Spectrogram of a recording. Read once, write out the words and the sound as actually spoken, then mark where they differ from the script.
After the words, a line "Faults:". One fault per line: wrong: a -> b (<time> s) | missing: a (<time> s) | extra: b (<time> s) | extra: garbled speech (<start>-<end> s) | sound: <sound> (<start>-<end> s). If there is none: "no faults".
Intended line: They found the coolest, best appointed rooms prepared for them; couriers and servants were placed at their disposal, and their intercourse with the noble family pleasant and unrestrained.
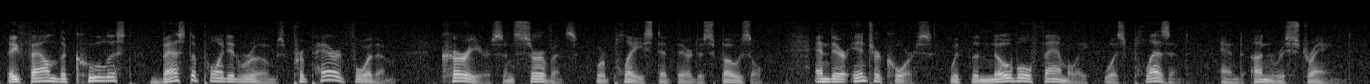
They found the coolest, best appointed rooms prepared for them; couriers and servants were placed at their disposal, and their intercourse with the noble family was pleasant and unrestrained.
Faults:
extra: was (11.0 s)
